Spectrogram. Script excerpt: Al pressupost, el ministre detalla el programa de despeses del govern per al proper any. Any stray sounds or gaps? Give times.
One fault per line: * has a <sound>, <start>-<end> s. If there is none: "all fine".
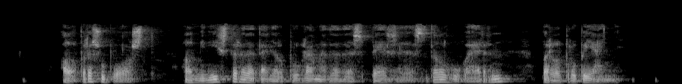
all fine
